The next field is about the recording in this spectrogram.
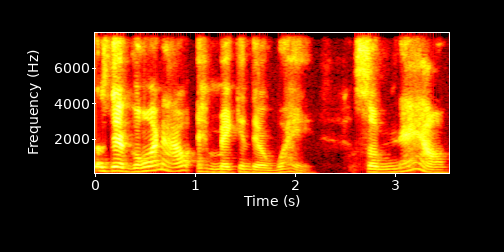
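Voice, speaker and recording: Here a woman speaks at a very slow pace. Her pitch is fairly low, and her intonation is lively. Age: 60s. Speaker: retired nurse and connection coach. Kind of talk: interview.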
